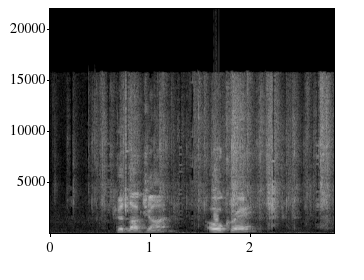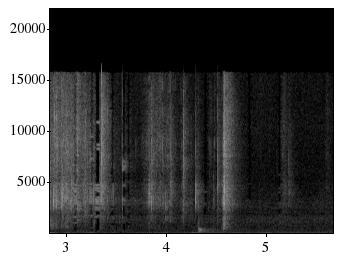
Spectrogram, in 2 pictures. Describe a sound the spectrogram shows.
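A foil pack crinkles as hands tear it open.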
